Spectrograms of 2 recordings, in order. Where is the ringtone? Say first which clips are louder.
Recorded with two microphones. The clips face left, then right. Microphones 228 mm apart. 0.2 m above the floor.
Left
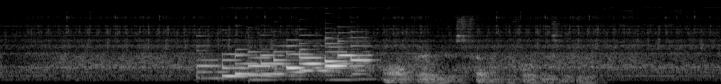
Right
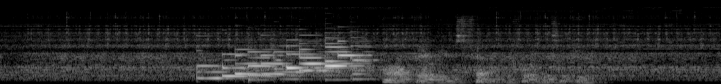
Even; 15° right (ahead or behind), 0.8 m.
